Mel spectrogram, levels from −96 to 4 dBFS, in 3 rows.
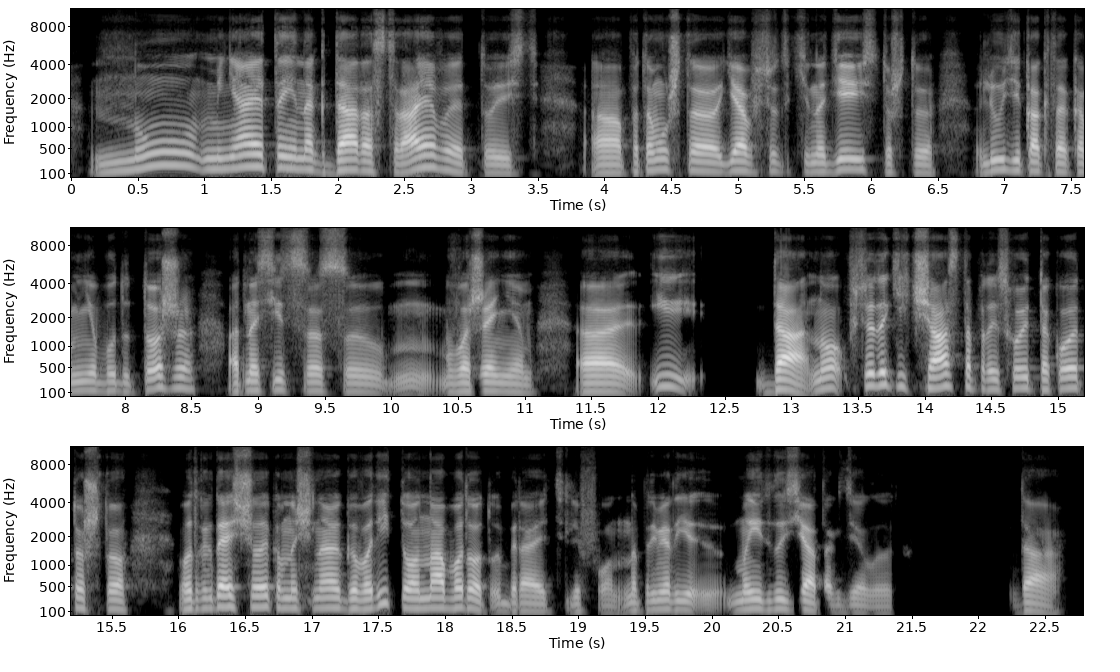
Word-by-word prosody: Ну, 180 - -5
меня 175 +5 +2
это 185 -2 -1
иногда 155 -2 +4
расстраивает, 140 0 +1
то 115 - -8
есть, 110 -2 -8 0.4
э, 115 +1 +2
потому 145 +4 -3
что 140 -3 +2
я 140 +3 +4
всё-таки 130 +1 -12
надеюсь, 155 +5 +1
то 120 - -11
что 115 -2 -8 0.3
люди 145 +5 -5
как-то 135 -3 0
ко 125 - -3
мне 130 +1 -5
будут 120 -1 -10
тоже 160 0 -1 0.2
относиться 130 0 -3
с, - - -5
э, - - -5
м, 100 -5 -10
уважением. 115 -2 -1 0.3
Э, 115 -1 +5
и 180 -3 -8 0.4
да, 145 +8 +8
но 160 +5 -1
всё-таки 195 -2 -1
часто 180 +2 +5
происходит 160 +2 -4
такое, 155 +3 0
то 150 - -3
что 135 -2 -2 0.4
вот 140 0 -2
когда 145 +4 +3
я 165 - +5
с - - -1
человеком 165 -2 0
начинаю 150 +1 0
говорить, 140 +10 -2
то 150 -2 +1
он, 145 0 0
наоборот, 150 0 +2
убирает 110 -2 -4
телефон. 100 -5 -14
Например, 125 +4 -4
е 125 -1 -7
мои 130 +4 -1
друзья 130 -1 0
так 95 - -10
делают. 85 -2 -11 0.9
Да. - - -3
135 Hz, 145 wpm, -23 LUFS, 120-155 Hz, 0.9 s, да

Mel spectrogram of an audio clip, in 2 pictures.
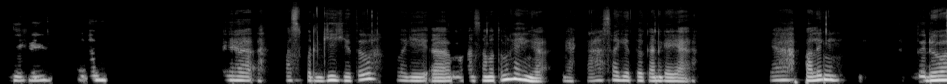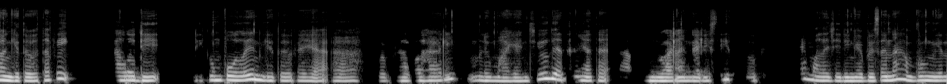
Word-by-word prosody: jadi 180 +1 -3 0.3
mhm. 200 +1 -2 1.2
Ya, 190 -2 -2
ah, 160 -2 -13 0.2
pas 185 - -8
pergi 170 0 -3 0.2
gitu 210 - -9 0.4
lagi, 175 -2 -4 0.2
eee, 160 0 -1
makan 175 +1 -11
sama 180 0 +2
temen 215 +5 +2 0.2
nggak 145 - -3
nggak 160 -2 -12
kerasa 185 +5 -11
gitu 180 0 -3
kan 170 - -2
kayak, 160 0 -2 0.8
yah 195 +1 -4
paling 195 +4 +3 0.7
segitu - - -12
doang 195 +1 +7
gitu 170 0 +2
tapi 195 +9 -2 0.5
kalo 190 0 +1
di - - +6 0.5
dikumpulin 195 +4 +3
gitu 175 0 -2 0.2
kayak, 165 -1 -1
eee, 165 +1 -3 0.2
beberapa 165 +1 -7
hari 180 +6 -1 0.2
lumayan 165 -3 0
juga 255 +1 +5
ternyata, 175 -1 -2
eee, 165 -1 -20 0.2
pengeluaran 165 0 +3
dari 165 +1 0
situ, 225 +9 -8 0.5
eh, 250 - -7
malah 175 -2 +2
jadi 165 0 +1 0.2
gak - - -6
bisa - - -3
nabung 190 -4 +3
kan. 180 0 +3
180 Hz, 145 wpm, -18 LUFS, 165-195 Hz, 1.2 s, doang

